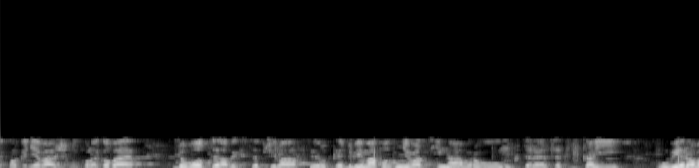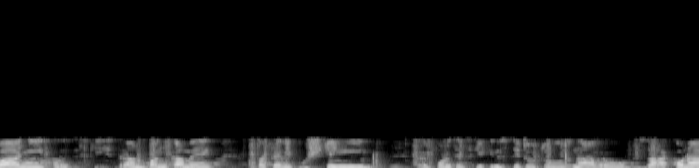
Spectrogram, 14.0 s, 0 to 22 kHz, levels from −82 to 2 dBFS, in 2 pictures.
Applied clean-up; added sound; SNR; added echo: classical method WPE with log-MMSE.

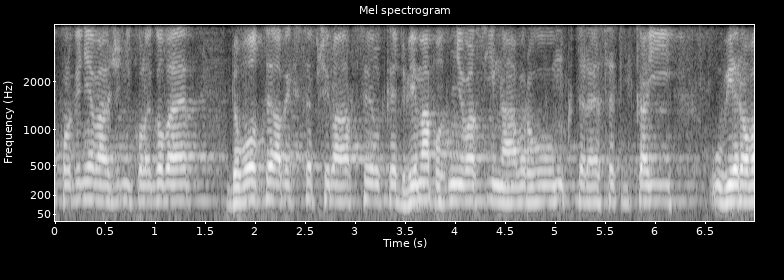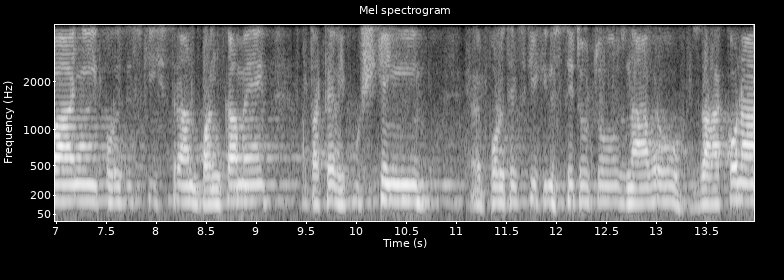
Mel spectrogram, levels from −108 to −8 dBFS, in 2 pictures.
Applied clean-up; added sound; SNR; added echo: neural separator model SepFormer DNS4.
